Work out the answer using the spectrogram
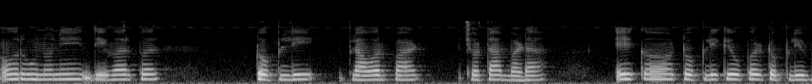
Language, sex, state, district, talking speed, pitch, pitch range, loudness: Hindi, female, Bihar, Bhagalpur, 105 wpm, 230 Hz, 215-235 Hz, -20 LUFS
